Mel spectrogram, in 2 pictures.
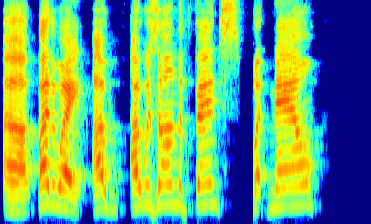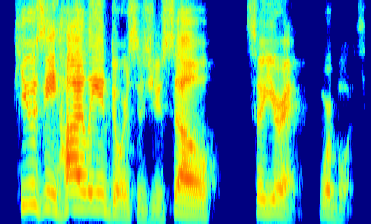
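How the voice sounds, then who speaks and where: A man's voice: high-pitched, lively intonation, unhurried, sharp tone. A man hosting a casual, profane livestream chat, rambling in a self-deprecating way and swearing freely. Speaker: livestream host.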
